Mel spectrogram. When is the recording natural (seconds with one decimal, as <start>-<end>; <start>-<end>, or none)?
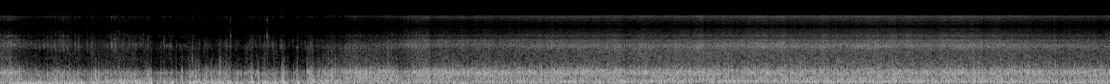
0.0-11.1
